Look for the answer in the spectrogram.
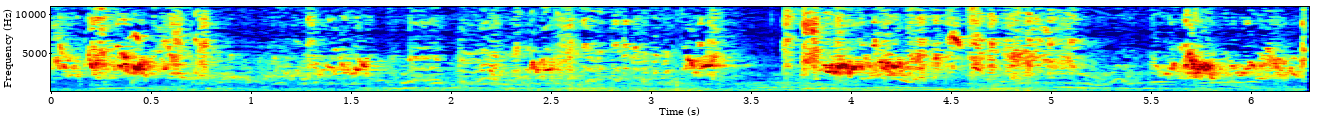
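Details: Lovebirds, described as a South African bird, giving clustered bursts of shrill, squeaky chirps and squawks in waves about every one to two seconds, with quieter twittering between the louder outbursts.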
